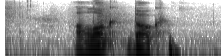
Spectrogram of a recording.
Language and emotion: Russian, neutral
